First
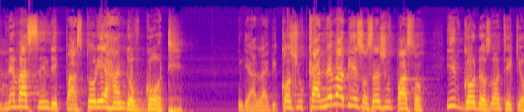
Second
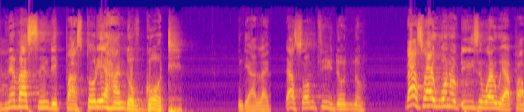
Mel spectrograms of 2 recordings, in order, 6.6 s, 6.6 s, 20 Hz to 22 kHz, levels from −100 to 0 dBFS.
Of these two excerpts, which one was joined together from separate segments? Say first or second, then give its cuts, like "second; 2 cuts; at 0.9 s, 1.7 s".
second; 1 cut; at 3.4 s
